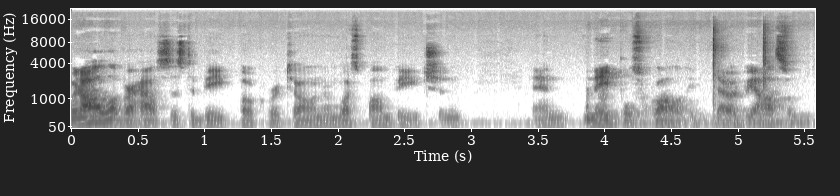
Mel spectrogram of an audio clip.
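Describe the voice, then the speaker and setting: Somewhat breathy delivery at a very fast pace. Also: man. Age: 60s. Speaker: real estate developer speaking at public meeting. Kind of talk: public comment at city commission workshop.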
